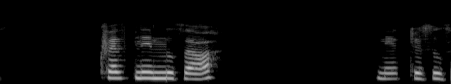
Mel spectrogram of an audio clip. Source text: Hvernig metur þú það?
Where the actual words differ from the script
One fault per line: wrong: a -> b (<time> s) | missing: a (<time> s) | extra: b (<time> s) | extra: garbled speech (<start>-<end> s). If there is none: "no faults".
missing: metur (1.6 s)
